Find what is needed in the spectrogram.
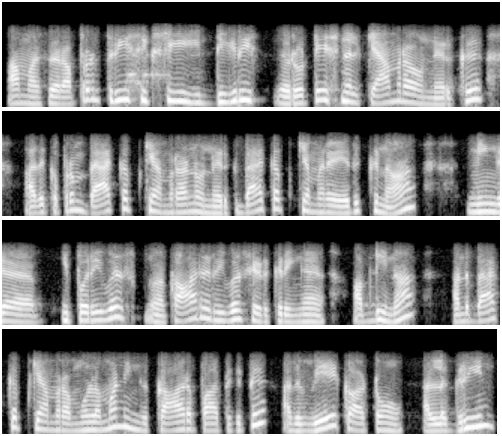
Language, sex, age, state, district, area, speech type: Tamil, male, 18-30, Tamil Nadu, Krishnagiri, rural, conversation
